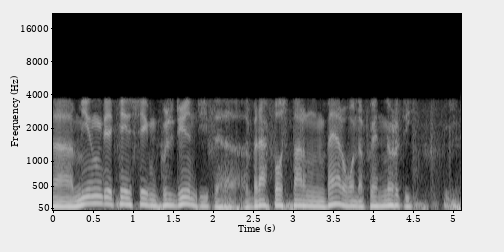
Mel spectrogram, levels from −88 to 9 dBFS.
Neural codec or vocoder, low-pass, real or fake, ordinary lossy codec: codec, 16 kHz, 2 kbps, X-Codec, HuBERT features, trained on LibriSpeech; 3.6 kHz; fake; none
